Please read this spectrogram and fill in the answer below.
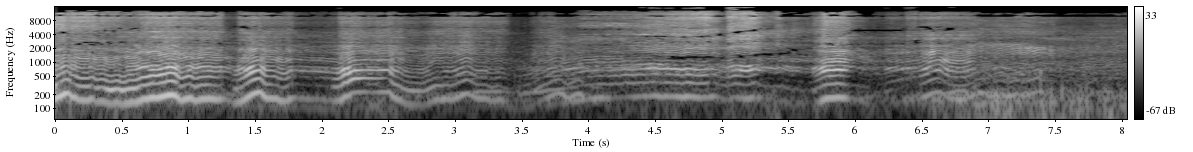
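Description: Small youth dirt bike engine revving up and down again and again as the rider works the throttle. It is loudest in the first second and briefly again about six seconds in.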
